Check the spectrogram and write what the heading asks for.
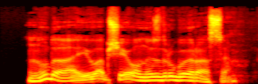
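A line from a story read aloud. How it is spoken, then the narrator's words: Tired joking. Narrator (Russian): устало пошутил Африэль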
